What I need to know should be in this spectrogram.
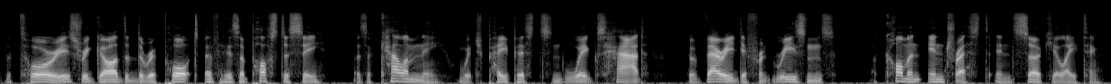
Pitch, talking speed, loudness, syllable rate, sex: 100 Hz, 135 wpm, -22 LUFS, 4.6 syllables/s, male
